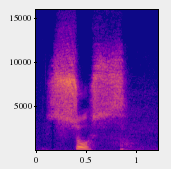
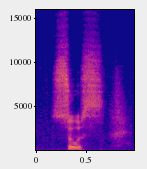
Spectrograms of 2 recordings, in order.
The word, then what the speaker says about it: sus: Now the word is sus. Sus. It's spelled as S-U-S. Sus. Almost like sus in American English.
